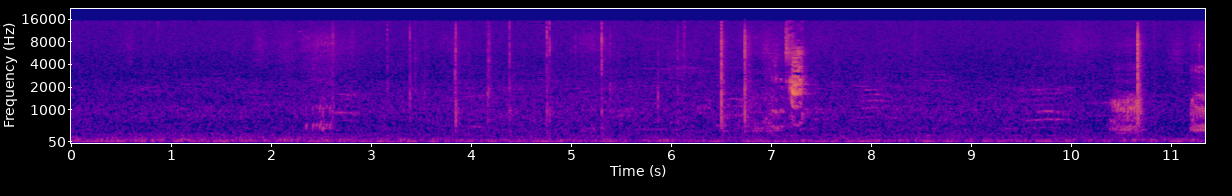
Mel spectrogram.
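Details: Loki, a white pet cat, gives a few faint short mews in a quiet room; one brief sharp sound stands out midway and a final soft meow closes, with clicks and low background hum throughout.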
